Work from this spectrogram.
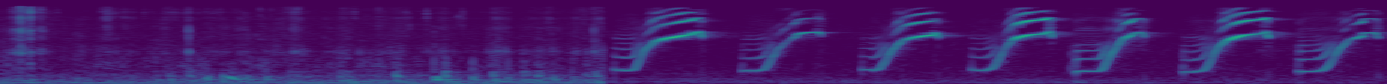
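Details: Little Marigold, one of the newest pet guinea pigs in a household group, gives about six loud whistled wheeks that sweep sharply upward, about two per second, after two seconds of soft rustling and patter.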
